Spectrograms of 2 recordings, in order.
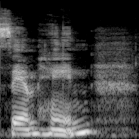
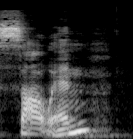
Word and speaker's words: Samhain: So a lot of it goes back to the druids, and then we also have Samhain, which a lot of people mispronounce, which I did for a long time, as Samhain, but since it's a Celtic word, it's Samhain, because everything in like, all Gaelic words, if you try to pronounce them phonetically the way they look, it's completely incorrect.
